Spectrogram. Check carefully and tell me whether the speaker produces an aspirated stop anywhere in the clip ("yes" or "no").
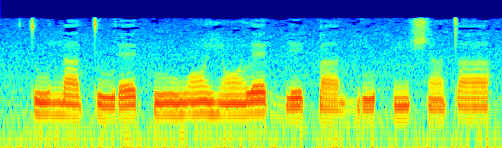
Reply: no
